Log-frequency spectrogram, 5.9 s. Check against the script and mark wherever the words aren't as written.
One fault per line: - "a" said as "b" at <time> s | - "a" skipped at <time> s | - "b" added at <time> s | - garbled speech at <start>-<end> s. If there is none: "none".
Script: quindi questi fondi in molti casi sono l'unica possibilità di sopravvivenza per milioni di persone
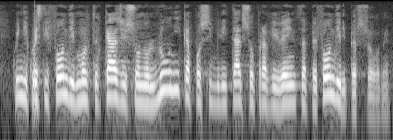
- "di" skipped at 3.6 s
- "milioni" said as "fondi" at 4.7 s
